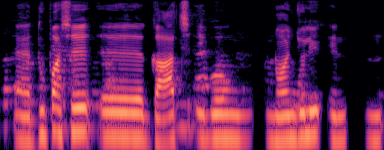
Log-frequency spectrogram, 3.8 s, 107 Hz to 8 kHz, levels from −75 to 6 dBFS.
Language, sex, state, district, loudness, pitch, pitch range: Bengali, male, West Bengal, Dakshin Dinajpur, -17 LUFS, 150 Hz, 145-165 Hz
